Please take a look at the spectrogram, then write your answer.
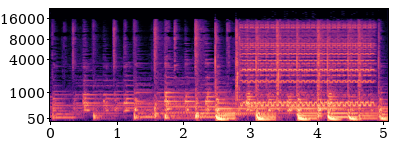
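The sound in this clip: A phone ringtone plays as a melodic electronic tune over a thumping beat, which turns brighter and busier halfway through and continues with no talk.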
